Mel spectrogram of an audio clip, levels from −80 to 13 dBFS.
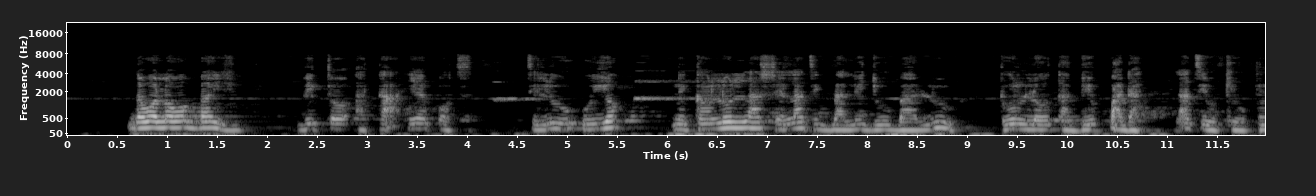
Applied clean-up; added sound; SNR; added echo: classical method WPE with log-MMSE.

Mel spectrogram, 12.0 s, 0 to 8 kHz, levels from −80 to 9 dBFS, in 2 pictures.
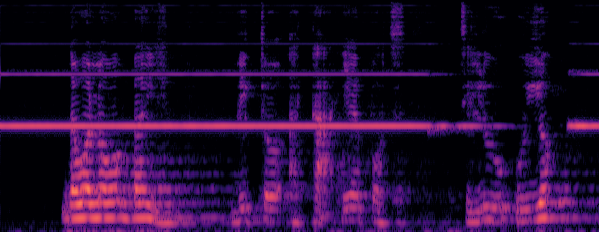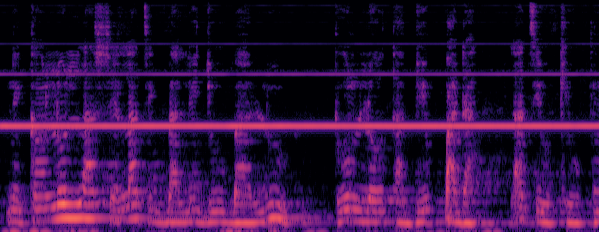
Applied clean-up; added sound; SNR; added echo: none; Organ; 1 dB; reverberation time 1.4 s.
